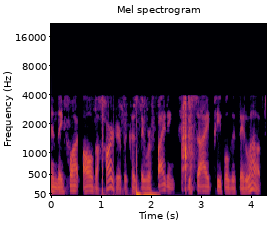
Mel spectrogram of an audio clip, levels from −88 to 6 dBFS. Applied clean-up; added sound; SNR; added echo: classical method spectral subtraction.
